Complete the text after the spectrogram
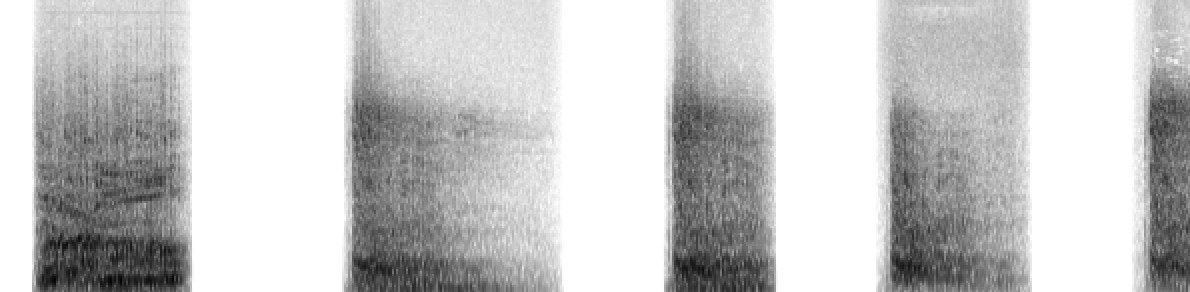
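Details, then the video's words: Five heavy lion roars with grunting, gravelly tones, each lasting one to two seconds and fading at the end, separated by short silences in an edited sequence. "Lion (Wild Beasts) Sounds"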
